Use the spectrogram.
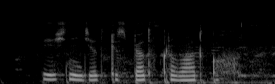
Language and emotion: Russian, neutral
